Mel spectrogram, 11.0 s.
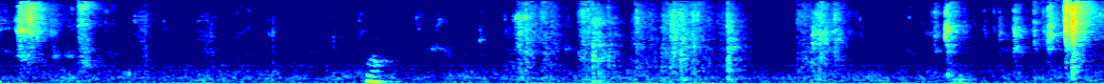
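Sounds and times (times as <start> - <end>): crunching and chewing: 0.0 - 11.0
steady low hum: 0.0 - 11.0.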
